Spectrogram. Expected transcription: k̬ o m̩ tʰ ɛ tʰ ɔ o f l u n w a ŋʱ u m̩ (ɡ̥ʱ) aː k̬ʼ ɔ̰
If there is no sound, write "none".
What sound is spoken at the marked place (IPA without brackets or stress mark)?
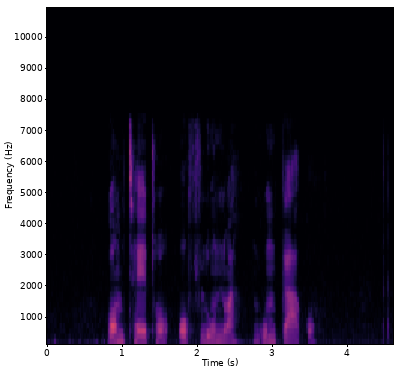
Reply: ɡ̥ʱ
